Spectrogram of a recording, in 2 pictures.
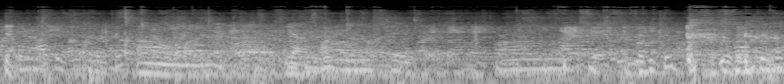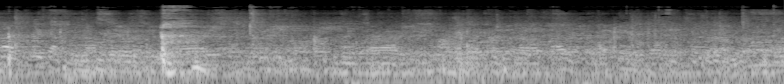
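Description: Cards slap lightly onto a cloth mat.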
